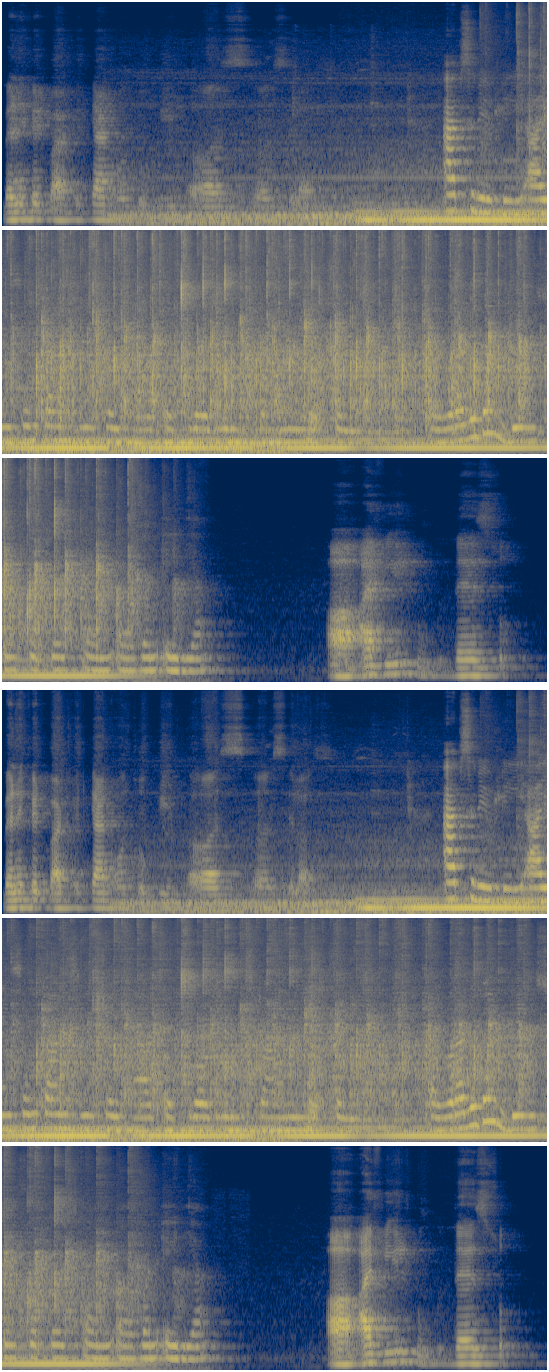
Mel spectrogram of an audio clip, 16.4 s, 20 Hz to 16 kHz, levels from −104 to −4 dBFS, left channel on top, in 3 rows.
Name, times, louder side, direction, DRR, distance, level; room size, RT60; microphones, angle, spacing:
voice 1, 0.0-3.1 14.1-15.9, right 3 dB, 55° right, 9 dB, 0.6 m, -35 dB
sound 1, 1.0-8.3, left 1 dB, 75° left, 1.2 m, -35 dB
Singing, 3.4-12.4, right 1 dB, 20° left, 1.1 m, -28 dB
voice 2, 4.4-9.0 9.3-13.0, right 1 dB, 10° right, 10 dB, 0.3 m, -31 dB
Applause, 4.8-4.9 5.1-12.7, left 4 dB, 35° left, 0.7 m, -32 dB
5.9 x 4.6 x 4.4 m, 0.71 s
head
